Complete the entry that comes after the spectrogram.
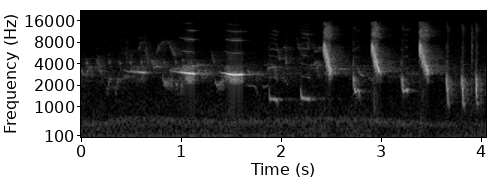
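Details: Singing nightingale on a training recording for other birds: gentle slurred whistles, two low flat notes, three loud downsweeping notes, and a quick run of clipped repeated notes.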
